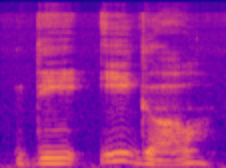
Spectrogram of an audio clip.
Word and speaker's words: Dihigo: maestro the Cuban born Diego pronounced the ego the ego debuted with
